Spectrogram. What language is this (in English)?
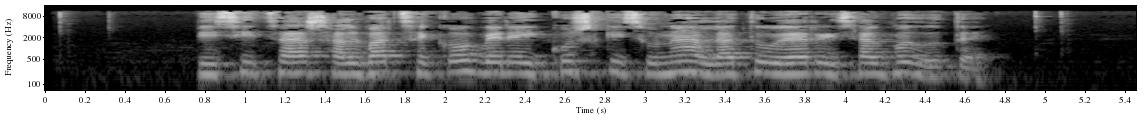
Basque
